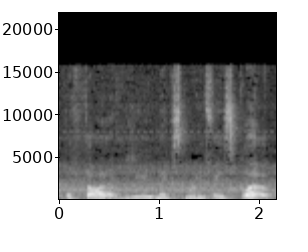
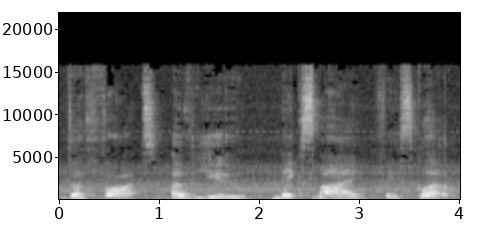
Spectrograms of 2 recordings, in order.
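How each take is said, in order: First: Said in the usual way. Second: Slow four beats: the THOUGHT of YOU makes MY face GLOW; iambic scansion. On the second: Shown as a demonstration. Teacher reading the next lyric, slow iambic stress. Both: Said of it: "still have that short, long".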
